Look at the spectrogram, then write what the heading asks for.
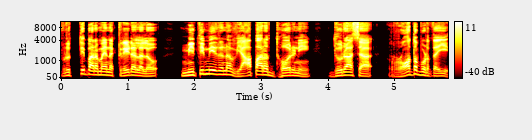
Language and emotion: Telugu, disgusted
